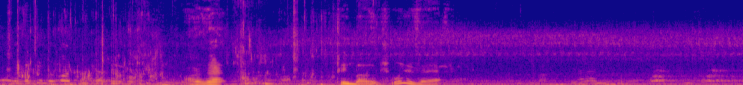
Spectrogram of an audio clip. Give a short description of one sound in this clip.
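Water laps gently against the hull of a small boat.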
